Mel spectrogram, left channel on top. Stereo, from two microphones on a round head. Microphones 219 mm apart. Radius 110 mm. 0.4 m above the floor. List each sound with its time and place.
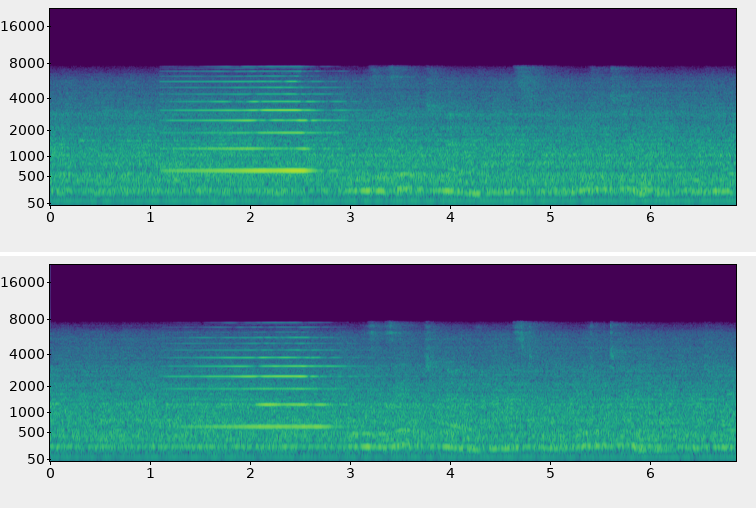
0.0 s an engine running: 55° right (ahead or behind), 5.5 m
1.1 s a violin: 55° left (ahead or behind), 1.2 m
2.9 s a woman speaking: 50° right (ahead or behind), 2.5 m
